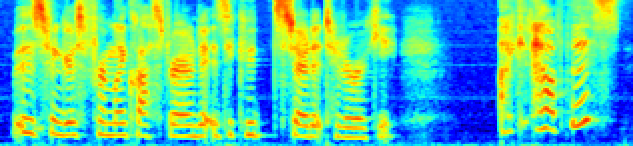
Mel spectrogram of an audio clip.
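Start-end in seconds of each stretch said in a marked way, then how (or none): 3.7-4.6 put-on timid boy voice. A narrator's reading. Izuku voiced, stunned by kindness.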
